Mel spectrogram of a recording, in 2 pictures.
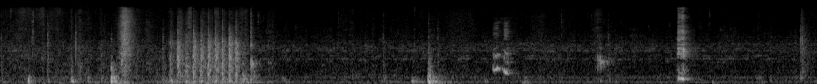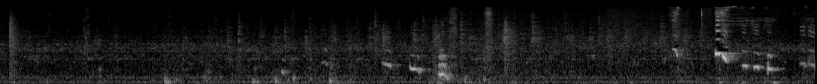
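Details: Five-week-old miniature labradoodle puppies playing with their mother indoors: a harsh noisy burst early on, scattered soft knocks and scuffles, then short high falling whimpers and yelps clustered near the end of the clip.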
